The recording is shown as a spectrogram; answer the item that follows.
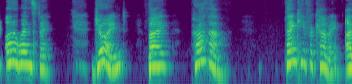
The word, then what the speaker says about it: Pratham: am here again on a wednesday joined by pratham thank you for coming i meant to ask you backstage if it is pronounced pratham is that right yes that is it is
